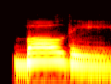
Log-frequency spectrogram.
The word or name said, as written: baldy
